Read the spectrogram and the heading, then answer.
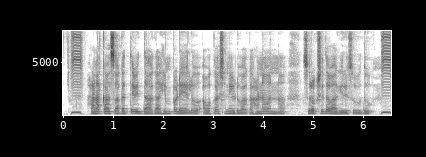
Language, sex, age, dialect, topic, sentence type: Kannada, female, 25-30, Coastal/Dakshin, banking, statement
